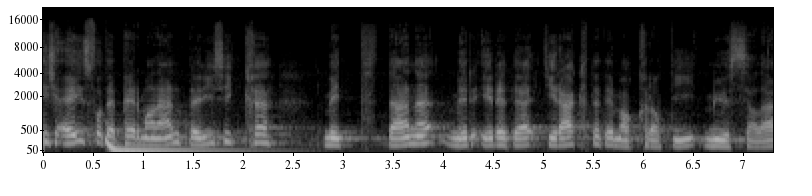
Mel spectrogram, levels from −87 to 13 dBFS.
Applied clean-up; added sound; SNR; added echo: none; Bass drum; 2 dB; none.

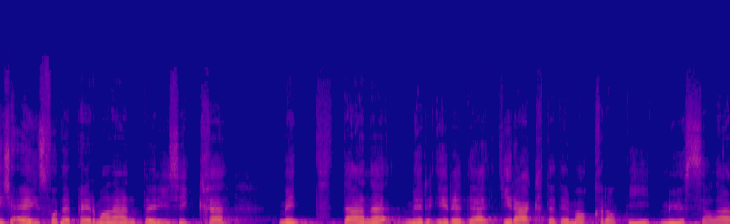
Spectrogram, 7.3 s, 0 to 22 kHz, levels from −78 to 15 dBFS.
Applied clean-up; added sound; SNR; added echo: neural mask model Resemble Enhance denoiser.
